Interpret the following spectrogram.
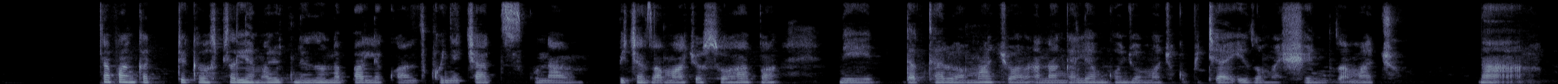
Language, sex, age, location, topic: Swahili, female, 25-35, Kisii, health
